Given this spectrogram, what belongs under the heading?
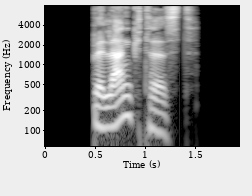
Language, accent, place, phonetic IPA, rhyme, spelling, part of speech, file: German, Germany, Berlin, [bəˈlaŋtəst], -aŋtəst, belangtest, verb, De-belangtest.ogg
- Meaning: inflection of belangen: 1. second-person singular preterite 2. second-person singular subjunctive II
